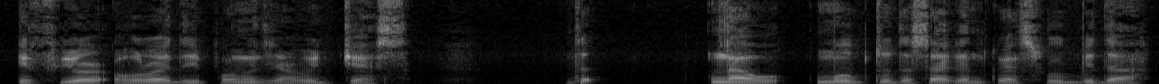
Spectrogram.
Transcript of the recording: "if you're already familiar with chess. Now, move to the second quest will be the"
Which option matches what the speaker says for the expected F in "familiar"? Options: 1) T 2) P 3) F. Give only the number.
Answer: 2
